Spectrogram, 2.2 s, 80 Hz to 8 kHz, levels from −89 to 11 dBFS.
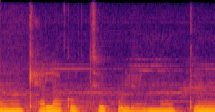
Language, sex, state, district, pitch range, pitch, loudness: Bengali, female, West Bengal, Malda, 225-240 Hz, 235 Hz, -17 LUFS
